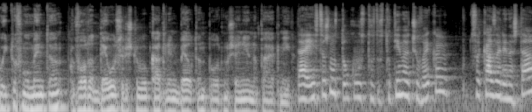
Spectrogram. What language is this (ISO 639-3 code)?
bul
